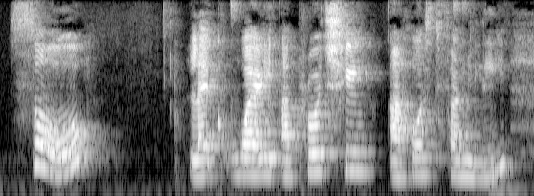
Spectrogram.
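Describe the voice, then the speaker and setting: Audible room echo surrounds a woman's fairly high voice. Her pitch variation is ordinary. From Kenya. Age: 20s. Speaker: vlogger, former au pair. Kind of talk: informal tutorial vlog, code-switching English and Swahili. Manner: casual, repetitive, filler-heavy.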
